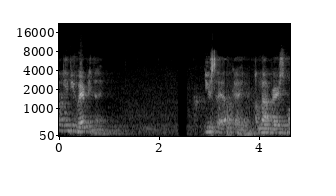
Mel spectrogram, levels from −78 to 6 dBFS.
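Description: Three kinds of network-related fault affect the last half of this audio. From 2.37 to 2.58 s there is a call audio freeze, likely from packets held up in transit until the jitter buffer ran empty: the last sound is stretched out, then fades to silence for about 130 ms before the audio resumes where it stopped, so about 180 ms of gap is inserted and nothing is lost. Two instances of short concealed packet loss follow. At 2.72 to 2.74 s about 40 ms of audio is missing; the stream also catches up by roughly that amount, so the material is skipped with only a couple of milliseconds of fill. At 2.79 to 2.82 s about 20 ms is missing, and the receiver covers most of it by extending the preceding sound, which is heard as a short smear before it blends back into the real signal. From 3.05 to 4.21 s a call bitrate drop makes the audio coarser and muffled. The top of the spectrum is cut from 20 kHz to 8 kHz, consistent with the encoder being pushed from about 32 down to 8 kbps. 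It stays at its worst for about 1.1 s, and the sound clears again before the end.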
